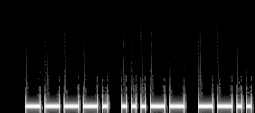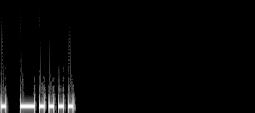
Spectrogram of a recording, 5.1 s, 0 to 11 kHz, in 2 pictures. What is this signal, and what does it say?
Morse code, heard as a keyed tone, about 25 wpm, 700 Hz. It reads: 9376
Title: Numbers - 4-Digit 25wpm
